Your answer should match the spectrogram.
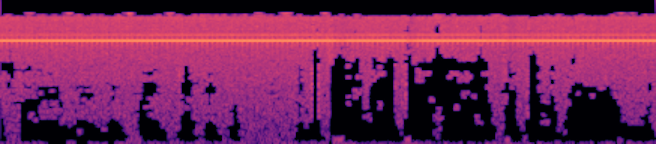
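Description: Faint steady electrical mains hum and hiss with a thin high-pitched whine, and a few small clicks between about two and three and a half seconds in.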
